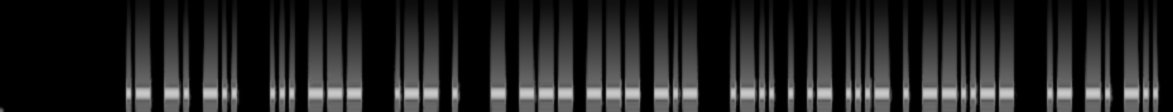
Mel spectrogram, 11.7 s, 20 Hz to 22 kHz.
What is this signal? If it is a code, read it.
Morse code, heard as a keyed tone, about 25 wpm, 700 Hz. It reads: AND SO WE TOOK LEAVE, AND
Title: Sentences from Top 1000 Words - Review Part 1 - 25wpm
